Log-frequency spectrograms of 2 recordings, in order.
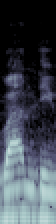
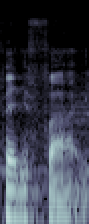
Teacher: the upper teeth coming down on the lower lips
